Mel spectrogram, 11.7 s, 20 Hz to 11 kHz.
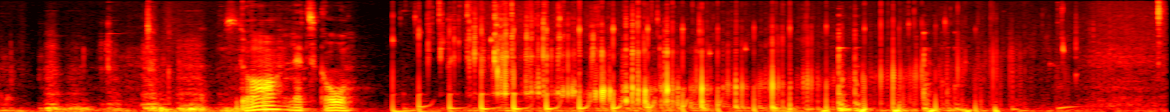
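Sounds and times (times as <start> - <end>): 
speech: 2.4 - 3.6
foaming drink poured into a glass in a room: 4.2 - 11.6.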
